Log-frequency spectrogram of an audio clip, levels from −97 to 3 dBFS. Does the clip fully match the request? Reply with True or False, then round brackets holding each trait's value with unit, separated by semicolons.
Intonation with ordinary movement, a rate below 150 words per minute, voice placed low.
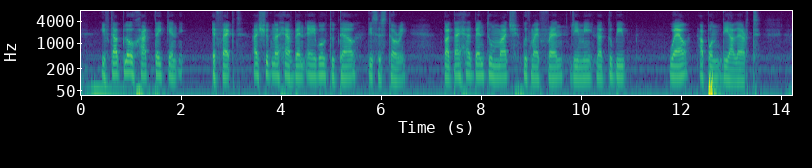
False (2.2 semitones; 140 wpm; 125 Hz)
